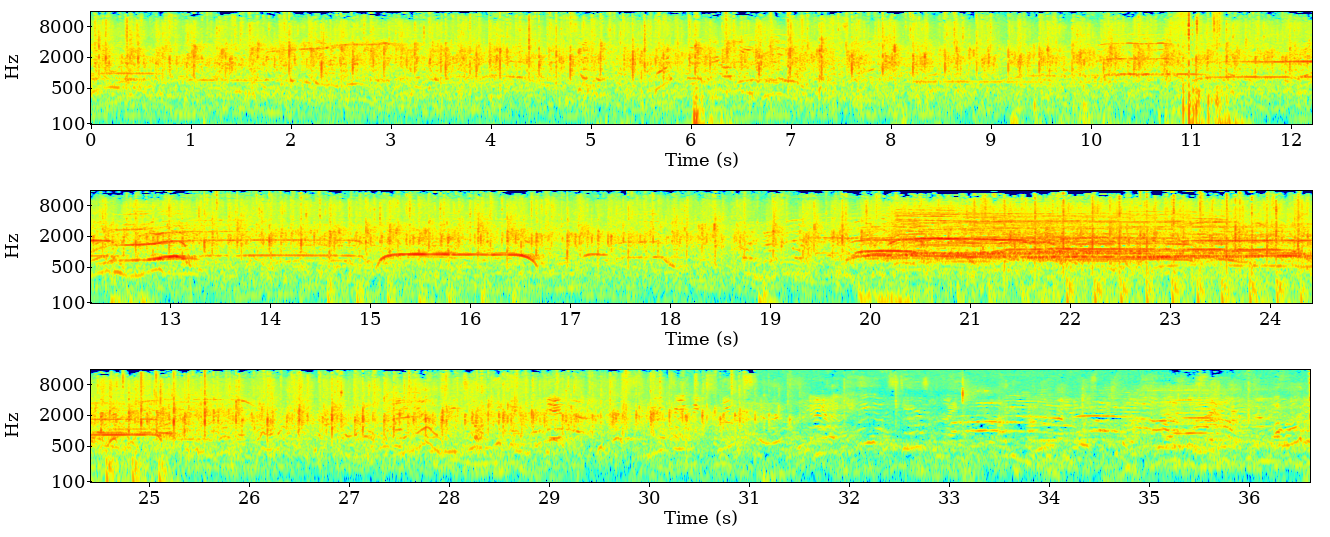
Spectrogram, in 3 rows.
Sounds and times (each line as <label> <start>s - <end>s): people on the phone banks started cheering 9.1s - 18.2s
noices when my microphone got tapped 10.8s - 11.6s
people on the phone banks started cheering 18.9s - 26.2s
